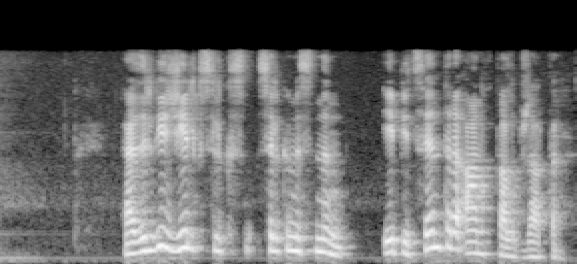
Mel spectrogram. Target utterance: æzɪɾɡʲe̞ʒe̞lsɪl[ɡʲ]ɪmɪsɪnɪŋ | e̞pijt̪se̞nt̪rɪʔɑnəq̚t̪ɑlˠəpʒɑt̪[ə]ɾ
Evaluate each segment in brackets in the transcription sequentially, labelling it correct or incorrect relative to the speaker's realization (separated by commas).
incorrect, correct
